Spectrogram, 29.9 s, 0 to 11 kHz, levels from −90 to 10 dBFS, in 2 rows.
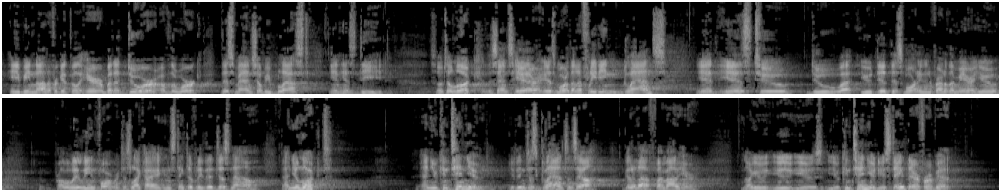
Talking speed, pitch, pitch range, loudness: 175 wpm, 140 Hz, 130-160 Hz, -23 LUFS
